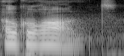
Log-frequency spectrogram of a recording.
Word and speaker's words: au courant: And au courant means up to date, updated, recent, new. Or according to the French pronunciation, au courant.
